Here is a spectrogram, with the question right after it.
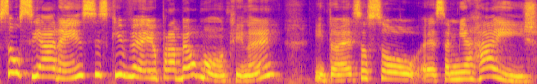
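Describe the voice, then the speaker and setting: A woman speaks very slowly at a high pitch with very wide pitch swings and very even loudness, amid audible room echo and noticeable background noise. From Pernambuco sertão, Brazilian Northeast. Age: 40s. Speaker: women's agency leader and activist. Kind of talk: interview conversation.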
